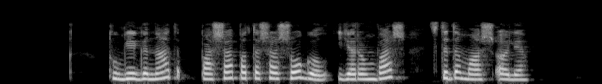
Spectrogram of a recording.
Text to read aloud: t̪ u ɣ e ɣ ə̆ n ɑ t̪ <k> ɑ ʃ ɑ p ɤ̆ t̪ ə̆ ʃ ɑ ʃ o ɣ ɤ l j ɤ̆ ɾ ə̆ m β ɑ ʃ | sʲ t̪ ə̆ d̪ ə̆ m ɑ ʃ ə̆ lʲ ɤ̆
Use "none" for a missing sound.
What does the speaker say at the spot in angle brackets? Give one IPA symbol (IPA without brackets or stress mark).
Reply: p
